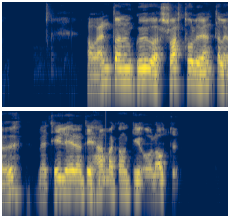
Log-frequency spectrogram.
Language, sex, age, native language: Icelandic, male, 50-59, Icelandic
